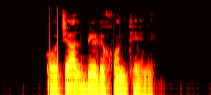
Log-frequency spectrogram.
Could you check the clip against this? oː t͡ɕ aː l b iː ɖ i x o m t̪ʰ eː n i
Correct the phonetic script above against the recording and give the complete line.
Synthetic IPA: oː t͡ɕ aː l b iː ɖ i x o n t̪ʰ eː n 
